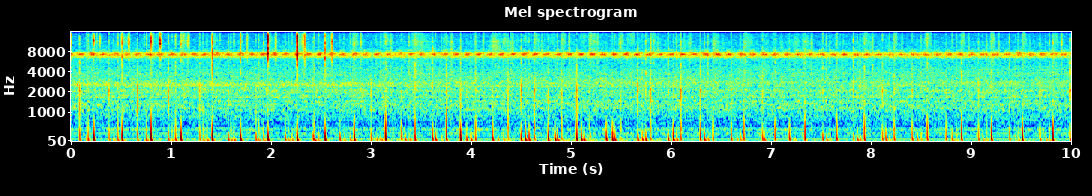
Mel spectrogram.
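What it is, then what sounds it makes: Carved wooden panel. A small carved and painted wooden piece with relief figures is held in one hand and tapped and scratched with fingertips and nails. Quick, irregular, dull taps with almost no ring form a steady, low-heavy patter, with light scratchy texture and a faint, steady high tone underneath throughout.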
